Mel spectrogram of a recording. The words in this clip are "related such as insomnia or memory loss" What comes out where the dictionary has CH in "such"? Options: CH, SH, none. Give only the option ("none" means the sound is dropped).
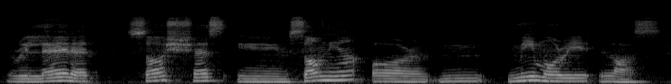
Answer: SH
